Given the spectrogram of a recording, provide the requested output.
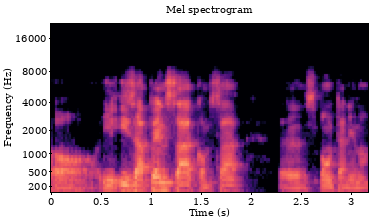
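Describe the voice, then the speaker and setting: A man with a Central African accent, fairly low pitch and lively intonation. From southern Cameroon. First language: Fang (speaking French). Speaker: writer in exile. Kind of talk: answering audience questions at a literary evening. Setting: live event with audience. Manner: halting, many repetitions and hesitations.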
